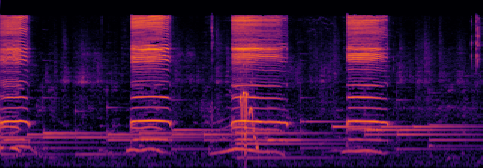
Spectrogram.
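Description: A baby going 'uuu' into a toy trumpet, four short buzzy toots each under half a second, over background music with held notes.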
